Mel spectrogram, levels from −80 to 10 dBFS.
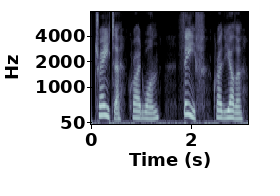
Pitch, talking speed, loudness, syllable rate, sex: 190 Hz, 135 wpm, -18 LUFS, 4.1 syllables/s, female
